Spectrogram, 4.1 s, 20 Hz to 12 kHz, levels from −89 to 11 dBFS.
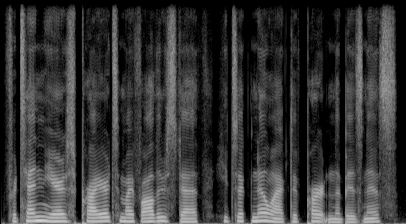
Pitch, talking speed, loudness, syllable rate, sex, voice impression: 180 Hz, 235 wpm, -18 LUFS, 5.6 syllables/s, female, very feminine, adult-like, clear, slightly fluent, slightly refreshing, sincere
